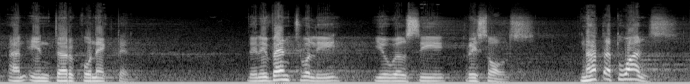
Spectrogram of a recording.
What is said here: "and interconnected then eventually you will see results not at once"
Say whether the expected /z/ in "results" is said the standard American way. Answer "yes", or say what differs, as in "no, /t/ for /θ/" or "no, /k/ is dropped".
no, /s/ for /z/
